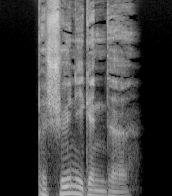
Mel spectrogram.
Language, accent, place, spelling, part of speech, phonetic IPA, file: German, Germany, Berlin, beschönigende, adjective, [bəˈʃøːnɪɡn̩də], De-beschönigende.ogg
- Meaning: inflection of beschönigend: 1. strong/mixed nominative/accusative feminine singular 2. strong nominative/accusative plural 3. weak nominative all-gender singular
